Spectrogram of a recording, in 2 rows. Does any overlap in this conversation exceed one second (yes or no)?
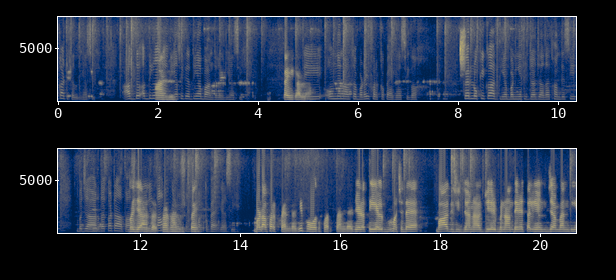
yes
